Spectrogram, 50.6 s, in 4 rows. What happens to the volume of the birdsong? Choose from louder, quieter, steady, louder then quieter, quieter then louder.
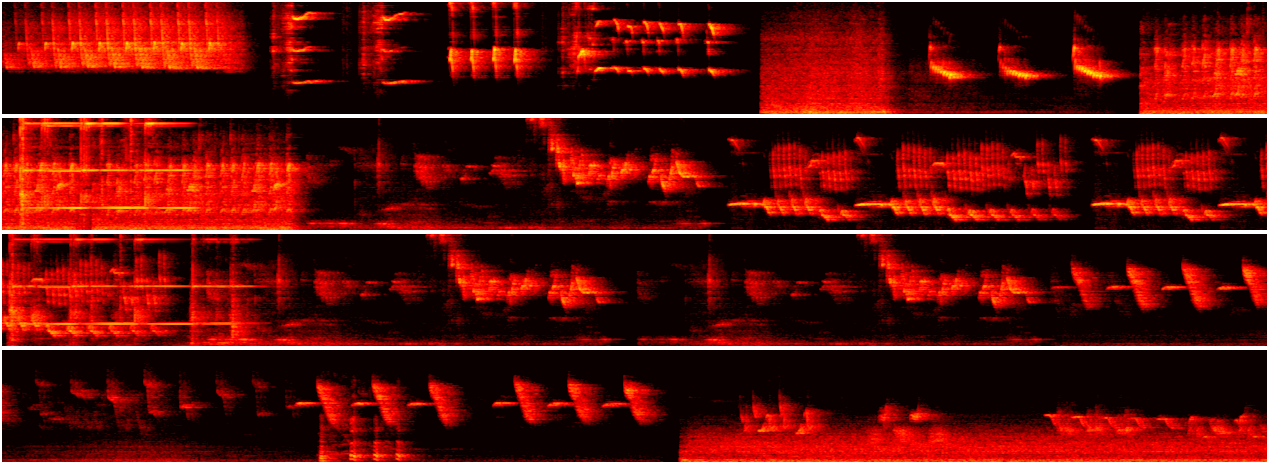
quieter.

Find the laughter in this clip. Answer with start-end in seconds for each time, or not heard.
41.1-42.0.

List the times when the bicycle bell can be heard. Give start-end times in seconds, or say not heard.
12.8-14.6, 25.4-27.9.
